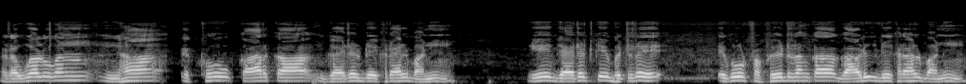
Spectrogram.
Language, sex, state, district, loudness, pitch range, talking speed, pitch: Hindi, male, Bihar, Darbhanga, -15 LUFS, 145-175 Hz, 150 wpm, 160 Hz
